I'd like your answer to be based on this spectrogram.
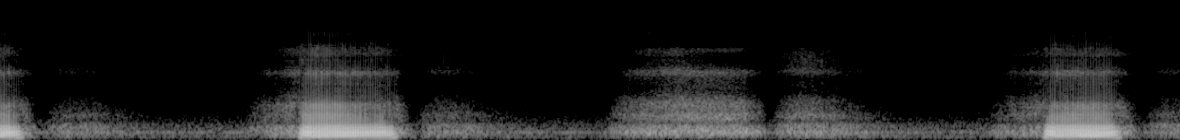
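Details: Loud rasping snores on the in-breath every few seconds, with softer breathing between and a faint whistle; snoring during sleep.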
